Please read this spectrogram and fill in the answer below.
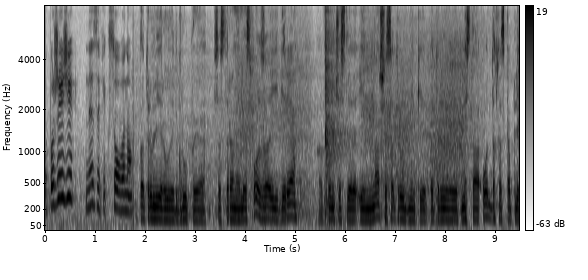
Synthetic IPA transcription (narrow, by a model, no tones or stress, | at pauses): pɔʒɪʒʲi | nɛzɐfʲiksɔʋɐnɔpət̪ɾʊlʲiɾʊjʊt̪ɡɾupːɨsəst̪əɾɐnɨlʲɪsxozəjɪɡʲɪɾʲa | ft̪o̞mt͡ɕɪsʲlʲeʔinaʂɨsɐt̪ɾudʲnʲɪkʲɪpət̪ɾʊlʲiɾʊjʊt̪mʲɪst̪aʔod̪ːɨxəskɐplʲe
